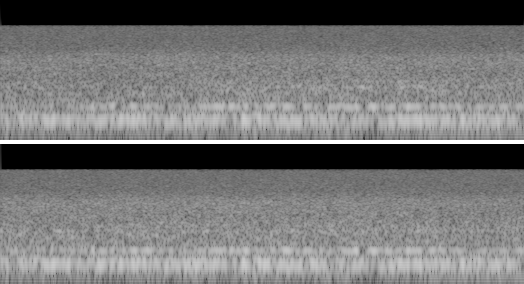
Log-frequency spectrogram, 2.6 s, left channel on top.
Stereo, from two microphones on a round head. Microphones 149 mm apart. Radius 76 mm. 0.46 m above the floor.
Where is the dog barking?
I don't hear a dog barking.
